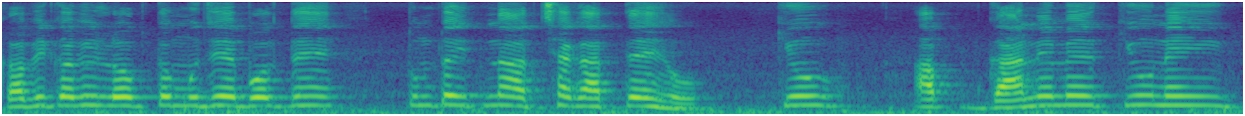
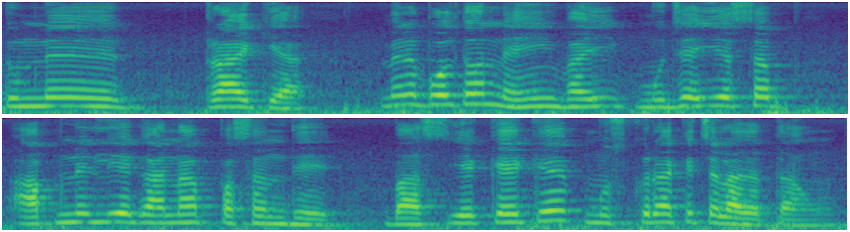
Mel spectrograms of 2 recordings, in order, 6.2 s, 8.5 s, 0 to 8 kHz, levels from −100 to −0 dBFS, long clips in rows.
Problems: none marked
